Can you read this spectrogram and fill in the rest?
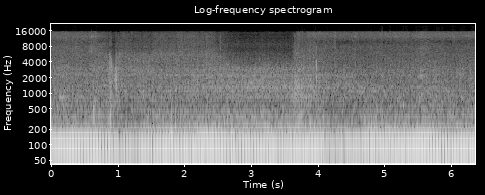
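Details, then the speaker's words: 2016 Ford Expedition at idle, heard with windows down, giving sharp metal-on-metal pops when shifted between drive and reverse; knock somewhere in mounts or frame, cause not yet confirmed. "en i put it in reverse and drive it makes a popping sound and uh i need to get up under here and try to figure out exactly where the sound is coming from"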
